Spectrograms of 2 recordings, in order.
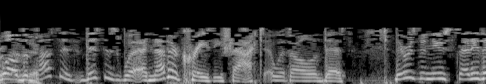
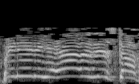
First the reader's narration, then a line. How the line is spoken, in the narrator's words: The people were screaming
